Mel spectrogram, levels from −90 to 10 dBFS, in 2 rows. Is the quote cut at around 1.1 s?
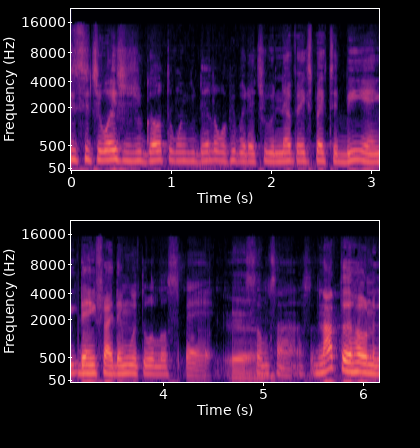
no; 1 cut; at 3.1 s

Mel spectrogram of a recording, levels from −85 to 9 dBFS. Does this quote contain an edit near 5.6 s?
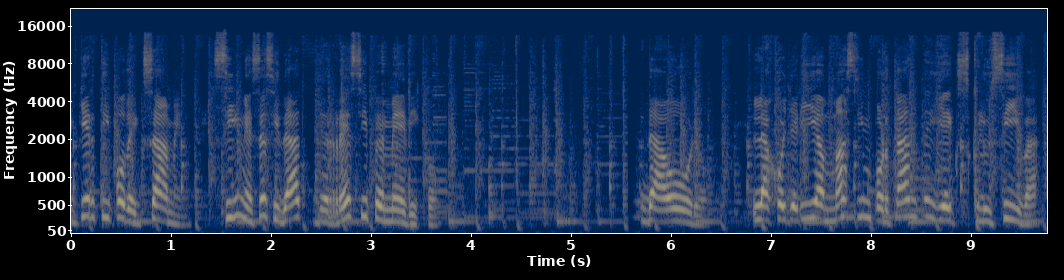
yes; 1 cut; at 5.6 s

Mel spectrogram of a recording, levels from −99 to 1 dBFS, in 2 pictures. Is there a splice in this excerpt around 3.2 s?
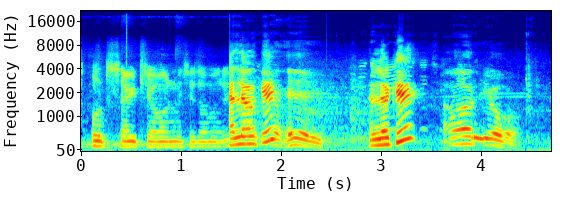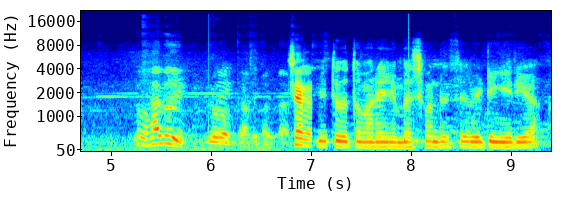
no; 2 cuts; at 1.4 s, 7.0 s

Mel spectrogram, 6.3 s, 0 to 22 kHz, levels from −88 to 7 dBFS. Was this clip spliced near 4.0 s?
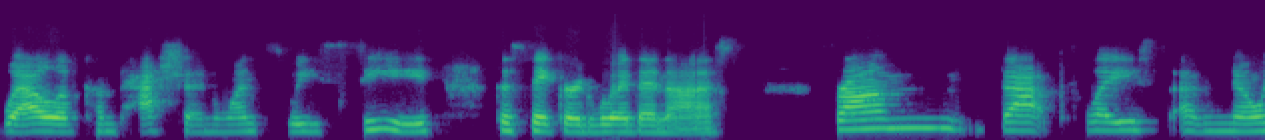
yes; 1 cut; at 4.0 s

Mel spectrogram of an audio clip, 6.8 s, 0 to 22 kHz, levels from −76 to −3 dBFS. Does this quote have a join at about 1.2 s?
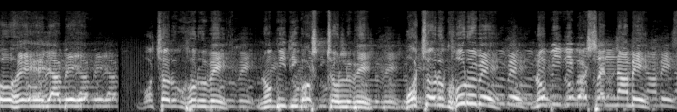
yes; 1 cut; at 1.2 s

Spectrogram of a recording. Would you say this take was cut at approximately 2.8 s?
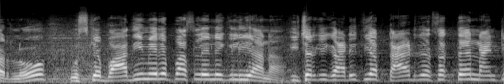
yes; 1 cut; at 2.8 s

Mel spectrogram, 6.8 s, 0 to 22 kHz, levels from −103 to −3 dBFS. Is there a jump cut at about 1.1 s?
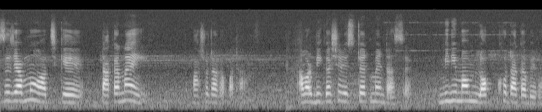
yes; 2 cuts; at 1.1 s, 3.4 s

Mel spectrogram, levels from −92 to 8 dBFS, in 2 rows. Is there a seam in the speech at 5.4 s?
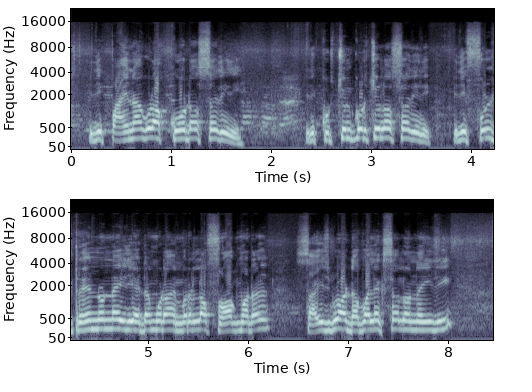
no; 1 cut; at 2.2 s

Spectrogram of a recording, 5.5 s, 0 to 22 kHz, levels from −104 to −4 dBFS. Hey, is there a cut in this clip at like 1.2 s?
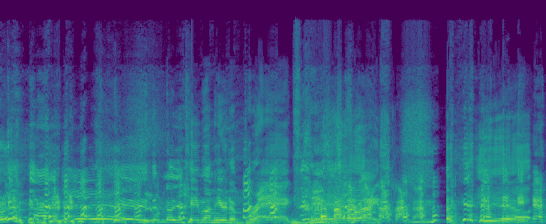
yes; 1 cut; at 1.2 s

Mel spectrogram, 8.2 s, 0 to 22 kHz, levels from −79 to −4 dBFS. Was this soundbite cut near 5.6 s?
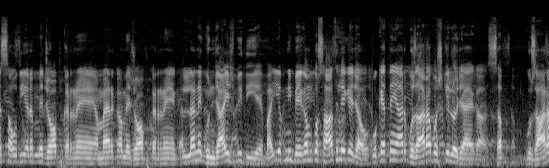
yes; 1 cut; at 5.6 s

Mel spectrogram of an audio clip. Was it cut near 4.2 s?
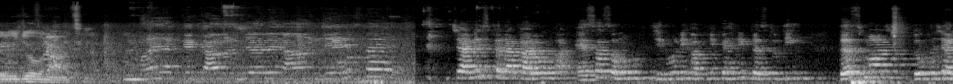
yes; 1 cut; at 4.2 s

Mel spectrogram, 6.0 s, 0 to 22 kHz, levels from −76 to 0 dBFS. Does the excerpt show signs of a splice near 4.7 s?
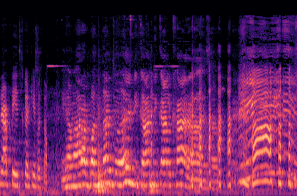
no; 1 cut; at 1.0 s

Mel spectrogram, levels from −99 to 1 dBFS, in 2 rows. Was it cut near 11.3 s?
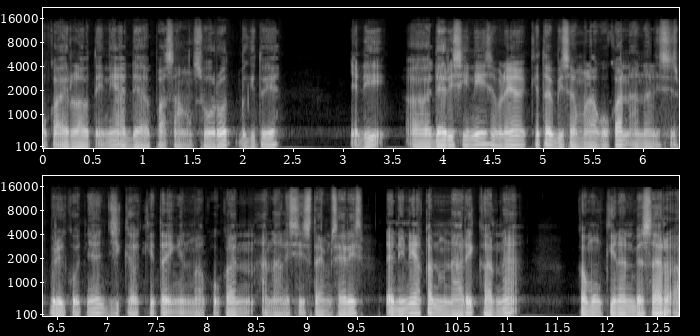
no; 1 cut; at 9.6 s

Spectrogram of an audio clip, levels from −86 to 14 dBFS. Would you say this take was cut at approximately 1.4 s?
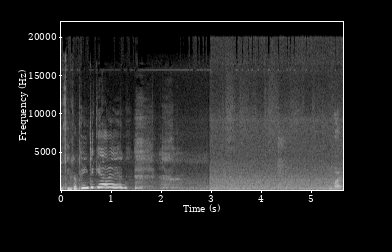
no; 1 cut; at 2.9 s

